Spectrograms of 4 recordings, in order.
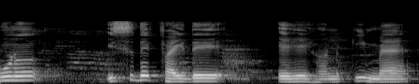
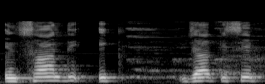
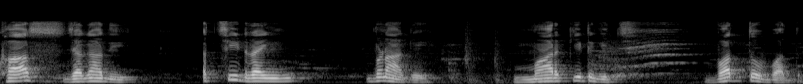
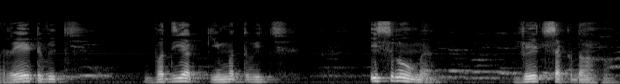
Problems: constant background noise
